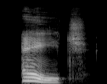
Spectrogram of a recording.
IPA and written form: eɪʤ (age)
